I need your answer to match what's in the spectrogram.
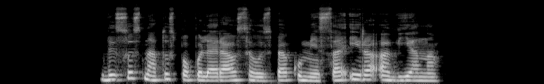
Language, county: Lithuanian, Marijampolė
